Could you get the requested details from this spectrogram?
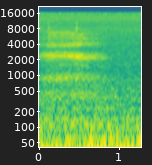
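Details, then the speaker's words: Simulated respiratory exam on a paramedic intern: stethoscope auscultation from the lung apices during deep breaths in and out, soft low rushing airflow of normal vesicular breath sounds; normal breath sounds. "Beginning at the apices, I'll listen for normal vesicular sounds. Please take a deep breath in and out."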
